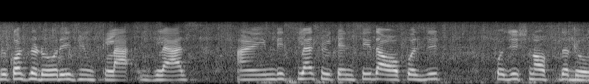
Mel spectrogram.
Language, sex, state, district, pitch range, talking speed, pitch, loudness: English, female, Punjab, Fazilka, 215-245 Hz, 205 wpm, 230 Hz, -16 LUFS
